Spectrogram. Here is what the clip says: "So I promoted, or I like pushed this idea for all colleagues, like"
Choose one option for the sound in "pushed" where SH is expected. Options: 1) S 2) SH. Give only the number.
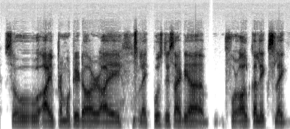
1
